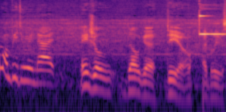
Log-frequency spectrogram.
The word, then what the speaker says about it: Delgadillo: Angel Delgadillo, I believe is how you say it. Delgadillo, yes.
